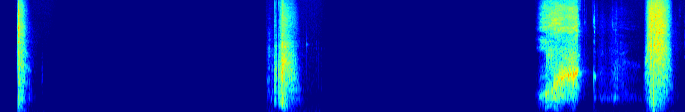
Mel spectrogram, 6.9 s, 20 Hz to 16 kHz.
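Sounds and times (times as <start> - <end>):
person spitting: 5.4 - 6.8.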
